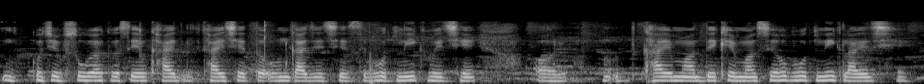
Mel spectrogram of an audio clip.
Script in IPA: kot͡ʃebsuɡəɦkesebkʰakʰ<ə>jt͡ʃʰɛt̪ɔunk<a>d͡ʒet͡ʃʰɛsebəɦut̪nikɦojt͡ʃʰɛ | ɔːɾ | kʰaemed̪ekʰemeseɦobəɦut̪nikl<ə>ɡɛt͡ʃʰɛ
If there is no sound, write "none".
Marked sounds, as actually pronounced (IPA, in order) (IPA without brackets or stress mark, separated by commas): a, a, a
